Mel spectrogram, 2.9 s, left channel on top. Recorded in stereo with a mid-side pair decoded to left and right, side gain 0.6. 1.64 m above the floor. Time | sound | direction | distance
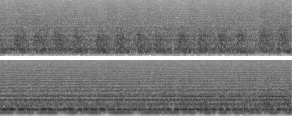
0.0 | a drone | 40° right | ?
